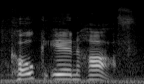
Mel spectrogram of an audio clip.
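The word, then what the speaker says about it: Keukenhof: first one is from coogenhof greetings visited my daughter in Amsterdam and was amazed with the variety of tulips what an incredible place she says pronounced Coke in Hoff I've ordered so many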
